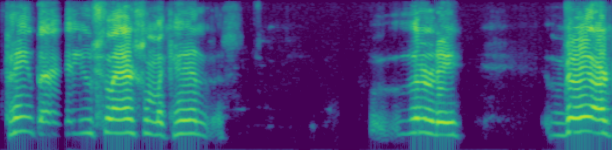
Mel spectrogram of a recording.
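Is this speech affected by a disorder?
Yes: cerebral palsy; wheelchair bound.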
